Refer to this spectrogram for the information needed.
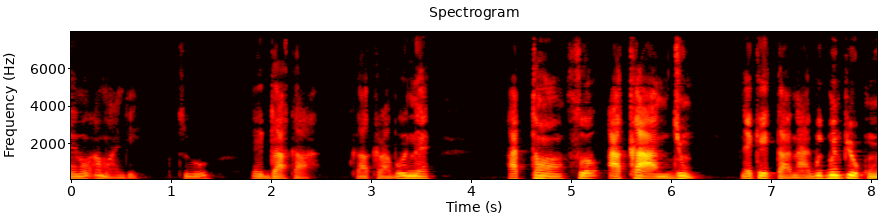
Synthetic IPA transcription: ɾũ˦ʔa̰˦ma˨˦d͡ʒe˦ | tu˦o˦ | e˨da˨ka˨ | ka˨kɾa˨bo˦ne˦ | a˨tõ˦so˦a˨ka˨n̩˨d͡ʒũ˦˨ | ne˦ke˦˨ta˨na˨ɡ͡be˦ɡ͡be˦m˦pi˦o˦˨kũ˨

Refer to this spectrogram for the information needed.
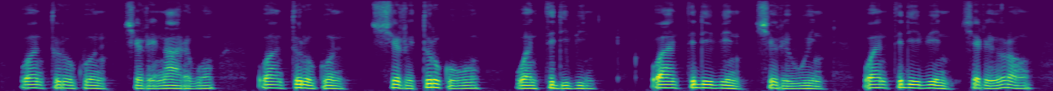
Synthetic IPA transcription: wa˦ntu˦ɾu˧ku˧nʃi˧ɾi˨na˦˨ɾi˨bo˦ | wʔa˦ntu˦ɾu˧ku˧n | ʃi˦ɾi˨tu˦ɾku˨bu˦ | wa˦nti˦di˦bi˧n | wʔa˦nti˦di˦bi˧nʃi˦ɾi˨wi˨n | wʔa˦nti˦di˦bi˧nʃi˦ɾi˨u˦ɾa˨u˦

